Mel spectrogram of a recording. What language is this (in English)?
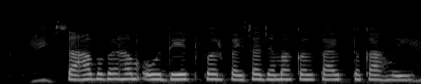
Bhojpuri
